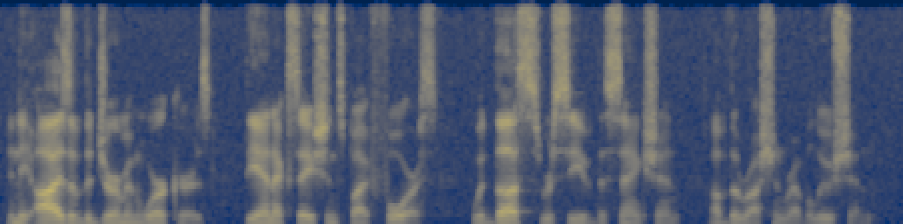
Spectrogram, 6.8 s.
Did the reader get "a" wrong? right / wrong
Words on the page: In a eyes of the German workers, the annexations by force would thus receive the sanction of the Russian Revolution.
wrong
